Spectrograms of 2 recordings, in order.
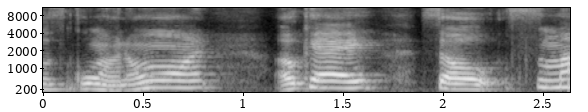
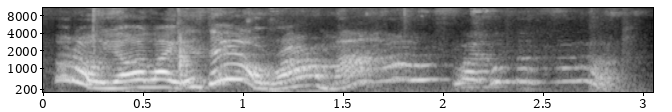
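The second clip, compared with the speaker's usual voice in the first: startled; 9 semitones higher than usual. Real, not acted. Startled by car speaker outside.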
